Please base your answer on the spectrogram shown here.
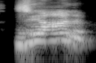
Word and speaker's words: ज्ञ: ज्ञान। तो ये जत्रज्ञ जो हम बोलते हैं ये ज है तो ज धन य चूले वाली अ तो ये ज्ञ है ये बना रही है ज्ञान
